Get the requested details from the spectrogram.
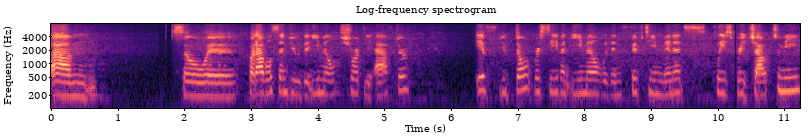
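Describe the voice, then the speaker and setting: Very slow, somewhat breathy speech with a non-native accent. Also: woman, fairly high pitch for a woman, fairly even intonation. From Europe. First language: not English. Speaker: community manager / trainer. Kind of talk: online training session. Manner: hesitant, many fillers.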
